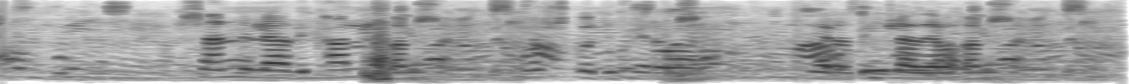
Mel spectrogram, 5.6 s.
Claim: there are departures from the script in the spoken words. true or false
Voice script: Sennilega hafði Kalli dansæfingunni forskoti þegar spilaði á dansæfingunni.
false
